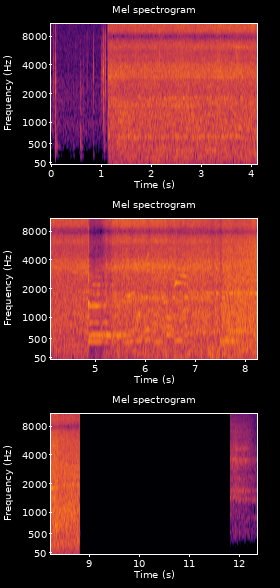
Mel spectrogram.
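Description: A train rumbles past loudly in England, a continuous roar of wheels and carriages with a sustained horn tone through it, cutting off abruptly into silence before a brief faint return.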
